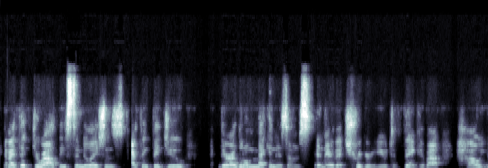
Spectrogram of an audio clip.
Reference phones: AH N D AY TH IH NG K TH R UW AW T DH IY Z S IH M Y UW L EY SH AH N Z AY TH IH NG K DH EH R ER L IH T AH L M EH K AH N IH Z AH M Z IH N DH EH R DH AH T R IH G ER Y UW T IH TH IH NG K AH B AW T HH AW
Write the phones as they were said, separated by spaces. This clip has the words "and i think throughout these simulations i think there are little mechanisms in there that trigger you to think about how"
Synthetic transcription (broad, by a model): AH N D AY TH IH NG K TH R UW AW T DH IY Z S IH M Y UW L EY SH AH N Z AY TH IH NG K DH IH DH ER L IH T L M EH K AH N IH Z AH M Z IH N DH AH R DH AH T R IH G ER Y UW T IH TH IH NG K AH B AW T HH AW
